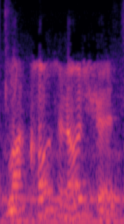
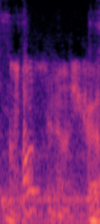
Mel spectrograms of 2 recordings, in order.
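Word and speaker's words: Cosa Nostra: But it is concerning that that they can't even pronounce you know like for instance lenostra if you know anything about Italian doesn't even make sense it's closenostra not he also doesn't even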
